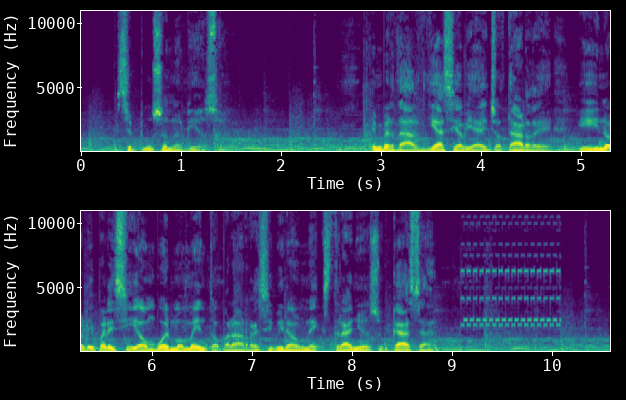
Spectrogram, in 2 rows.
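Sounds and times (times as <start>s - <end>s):
speech: 0.4s - 1.6s, 2.9s - 9.3s
telephone ringing with an electronic tone: 9.1s - 10.2s.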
